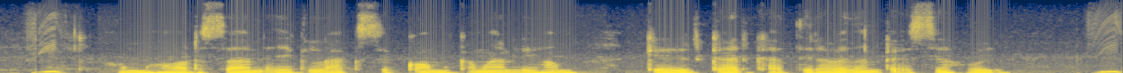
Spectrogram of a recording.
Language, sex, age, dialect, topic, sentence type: Bhojpuri, male, <18, Southern / Standard, banking, question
